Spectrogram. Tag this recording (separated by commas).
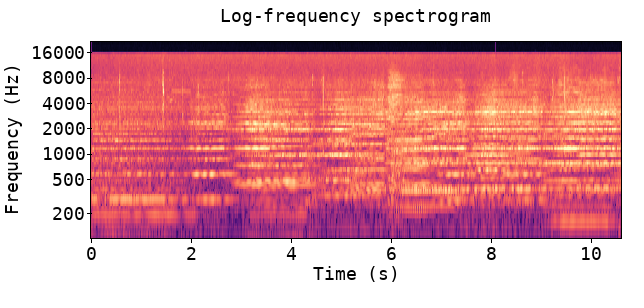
Soul music, Music, Orchestra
